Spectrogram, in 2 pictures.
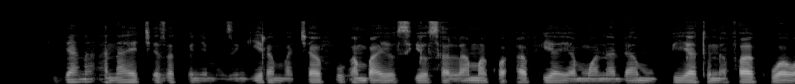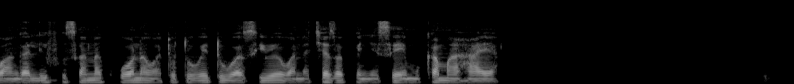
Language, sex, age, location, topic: Swahili, male, 36-49, Nairobi, government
